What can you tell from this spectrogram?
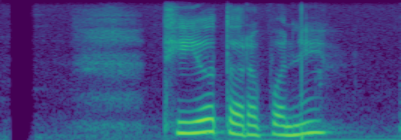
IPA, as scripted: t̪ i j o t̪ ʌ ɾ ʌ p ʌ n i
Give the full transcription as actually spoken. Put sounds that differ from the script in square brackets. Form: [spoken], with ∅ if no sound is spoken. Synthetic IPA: [t̪ʰ] i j o t̪ ʌ ɾ ʌ p ʌ n i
